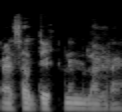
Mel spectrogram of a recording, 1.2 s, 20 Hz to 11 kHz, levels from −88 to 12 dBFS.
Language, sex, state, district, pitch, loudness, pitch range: Hindi, male, Uttar Pradesh, Deoria, 105 Hz, -34 LUFS, 95-105 Hz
